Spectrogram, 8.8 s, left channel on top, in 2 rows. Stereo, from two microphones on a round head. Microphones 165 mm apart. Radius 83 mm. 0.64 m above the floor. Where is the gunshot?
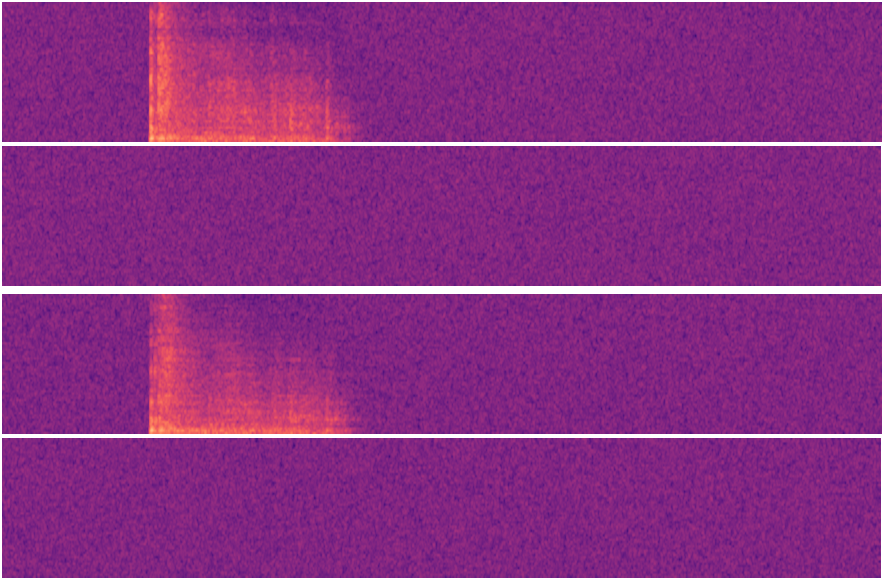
75° left (ahead or behind), 5.5 m.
